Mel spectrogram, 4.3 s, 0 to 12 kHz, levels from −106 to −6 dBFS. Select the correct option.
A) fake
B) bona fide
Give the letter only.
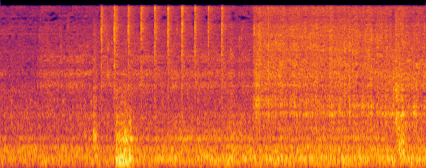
A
